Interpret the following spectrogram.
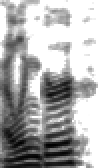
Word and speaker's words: Ehlinger: I think it's a hard G, actually, Sam Ehlinger.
